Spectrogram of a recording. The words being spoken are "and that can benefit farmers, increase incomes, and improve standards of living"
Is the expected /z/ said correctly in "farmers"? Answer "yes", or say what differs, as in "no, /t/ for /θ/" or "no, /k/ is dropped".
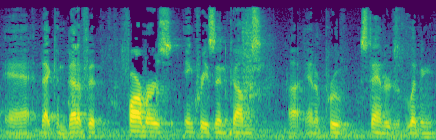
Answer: yes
